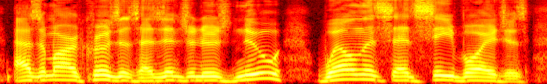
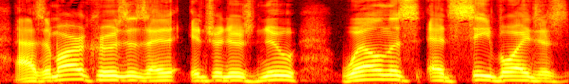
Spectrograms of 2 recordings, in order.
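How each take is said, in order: First: Said in the usual way. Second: Bored reread. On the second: Shown as a demonstration. Host rereads the wellness cruise news, mock bored. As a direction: drag it out like it bores you. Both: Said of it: "Excuse me while I yawn".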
